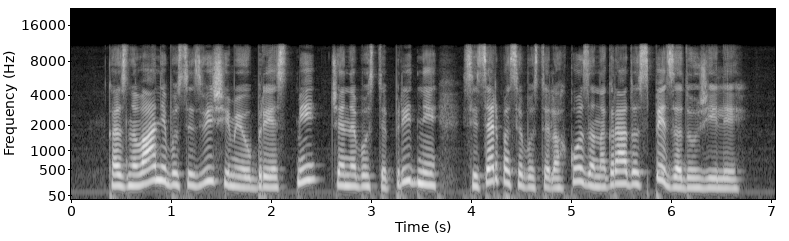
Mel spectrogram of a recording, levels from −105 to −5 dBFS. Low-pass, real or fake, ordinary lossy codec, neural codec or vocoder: 10.8 kHz; real; none; none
